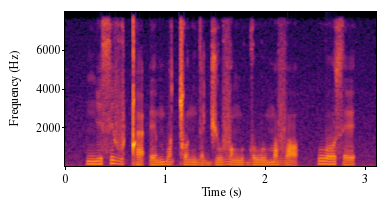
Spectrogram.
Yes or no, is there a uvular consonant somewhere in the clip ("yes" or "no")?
no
